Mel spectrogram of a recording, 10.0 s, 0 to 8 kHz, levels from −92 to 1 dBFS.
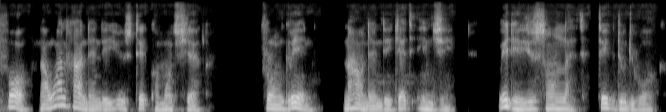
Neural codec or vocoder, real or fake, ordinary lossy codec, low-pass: codec, 44.1 kHz, 7.8 kbps, DAC; fake; none; 7.2 kHz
